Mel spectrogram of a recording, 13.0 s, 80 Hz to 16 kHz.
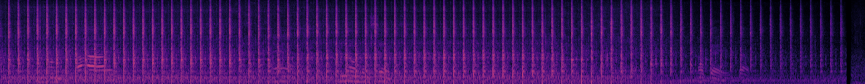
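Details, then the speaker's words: Toyota Land Cruiser at idle, microphone on a screwdriver touching the engine block, gives a sharp, very regular metallic knock about 3.5 per second; rod bearing suspected, not confirmed. "we're gonna touch the screwdriver against the engine while it's running and that'll transfer that noise up to the microphone let's see if that gives us any better indication where the noise is coming from"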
